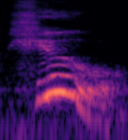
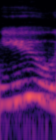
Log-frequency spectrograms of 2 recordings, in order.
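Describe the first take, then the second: First: The word begins with a breathy h sound. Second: The word begins with a plain y sound. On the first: "you would say Hugh" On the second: "instead of saying you"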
